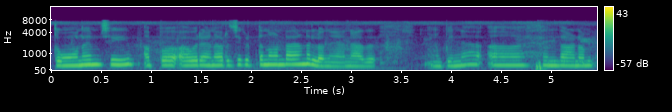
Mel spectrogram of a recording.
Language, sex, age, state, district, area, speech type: Malayalam, female, 18-30, Kerala, Thiruvananthapuram, rural, spontaneous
